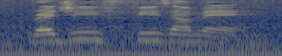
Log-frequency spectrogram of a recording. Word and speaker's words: Fils-Aimé: And now I know how to say it for everyone. Reggie Fils-Aimé. That's how you say it.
